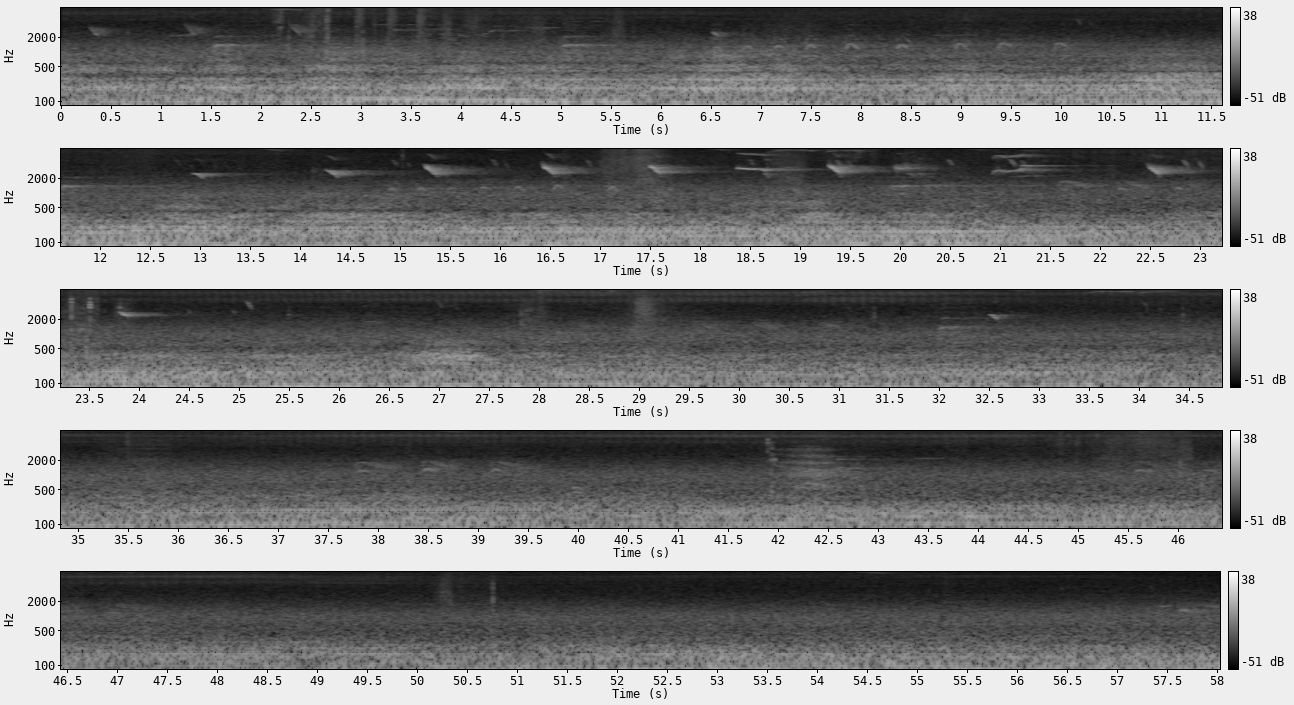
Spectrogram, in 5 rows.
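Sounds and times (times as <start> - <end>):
low outdoor hum: 0.0 - 58.0
small birds calling: 1.1 - 5.8, 14.2 - 32.8.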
